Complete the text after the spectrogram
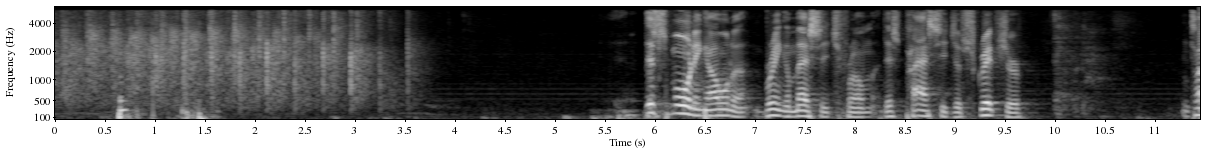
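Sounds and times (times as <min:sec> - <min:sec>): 
audience hand clapping: 0:00.0 - 0:03.8
speech: 0:00.6 - 0:00.9, 0:05.9 - 0:09.8, 0:11.3 - 0:11.4.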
